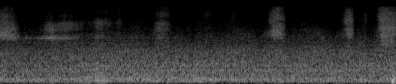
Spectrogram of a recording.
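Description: A board eraser rubs across a whiteboard.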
